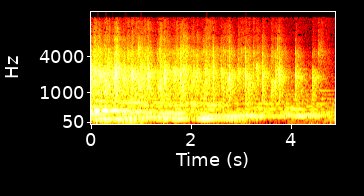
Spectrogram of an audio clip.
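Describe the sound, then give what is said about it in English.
An audience claps their hands for the Lord in a steady, dense wash of applause that lasts throughout, with sustained keyboard or organ tones humming underneath. “Clap your 2 hands for the Lord.”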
